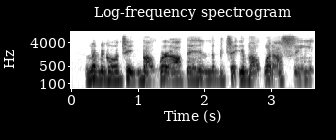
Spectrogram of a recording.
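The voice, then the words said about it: Imitates another person's voice. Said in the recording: “my junkyard dog impersonation ... sometimes you got to bring out that junkyard dog talking”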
